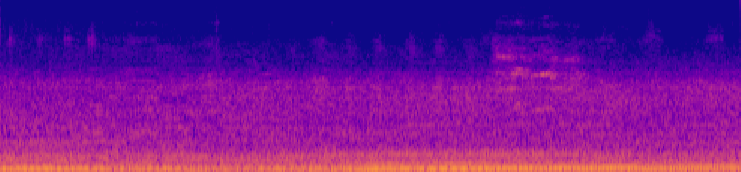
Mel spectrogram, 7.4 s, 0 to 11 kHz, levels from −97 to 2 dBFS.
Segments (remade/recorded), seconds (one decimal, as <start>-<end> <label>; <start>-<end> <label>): 0.0-0.9 recorded; 0.9-2.2 remade; 2.2-7.4 recorded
